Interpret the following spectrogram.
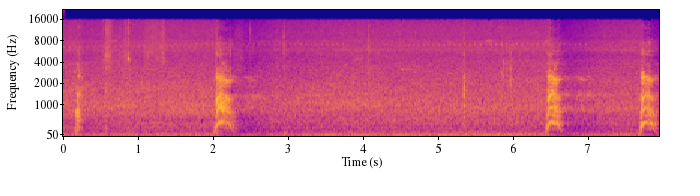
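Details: Golden Retriever barking at a ball, giving four short sharp barks spaced unevenly over eight seconds, with a steady low background hum between them.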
